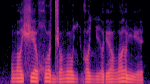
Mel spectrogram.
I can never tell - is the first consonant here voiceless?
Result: no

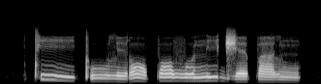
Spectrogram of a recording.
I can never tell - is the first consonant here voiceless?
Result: yes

